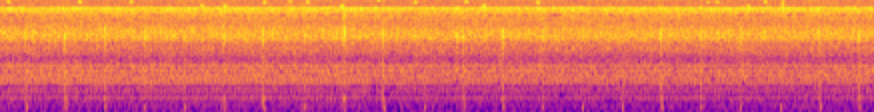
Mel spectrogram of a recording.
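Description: Near silence: the sound track is all but muted.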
